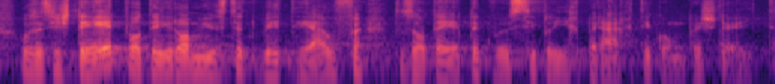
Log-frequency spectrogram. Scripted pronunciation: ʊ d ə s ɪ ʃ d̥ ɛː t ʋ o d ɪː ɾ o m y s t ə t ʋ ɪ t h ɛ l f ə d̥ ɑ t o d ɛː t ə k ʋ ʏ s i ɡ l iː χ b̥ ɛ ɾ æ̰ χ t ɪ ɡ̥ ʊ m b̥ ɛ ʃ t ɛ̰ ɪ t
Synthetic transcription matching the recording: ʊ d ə s ɪ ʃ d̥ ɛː t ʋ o d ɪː ɾ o m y s t ə t ʋ ɪ t h ɛ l f ə d̥ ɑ s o d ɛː t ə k ʋ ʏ s i ɡ l iː χ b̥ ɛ ɾ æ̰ χ t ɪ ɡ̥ ʊ ŋ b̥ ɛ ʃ t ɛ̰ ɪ t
